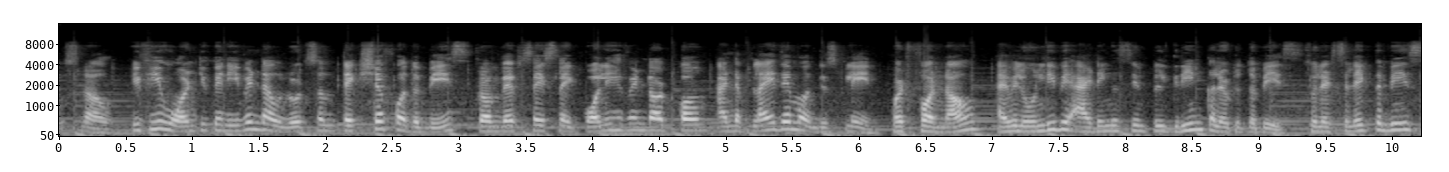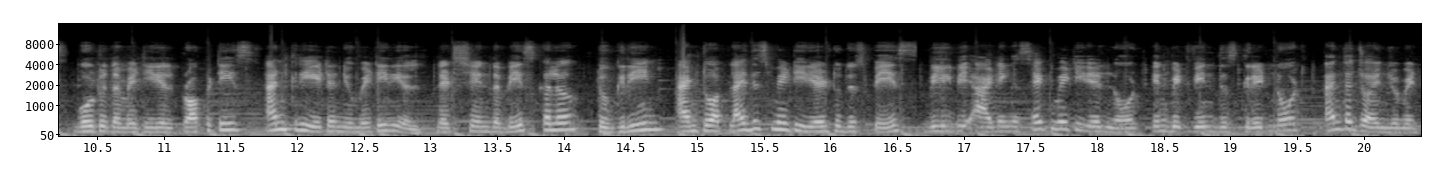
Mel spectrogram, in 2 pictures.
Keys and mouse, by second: 9.8 click, 12.7 click, 16.6 ctrl+shift+z, 18.9-20.3 drag.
